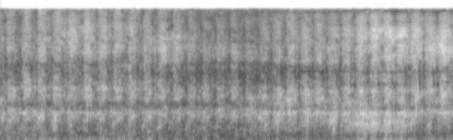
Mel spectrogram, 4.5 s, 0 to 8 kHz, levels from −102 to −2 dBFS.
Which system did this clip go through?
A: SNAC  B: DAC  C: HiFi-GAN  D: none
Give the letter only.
C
